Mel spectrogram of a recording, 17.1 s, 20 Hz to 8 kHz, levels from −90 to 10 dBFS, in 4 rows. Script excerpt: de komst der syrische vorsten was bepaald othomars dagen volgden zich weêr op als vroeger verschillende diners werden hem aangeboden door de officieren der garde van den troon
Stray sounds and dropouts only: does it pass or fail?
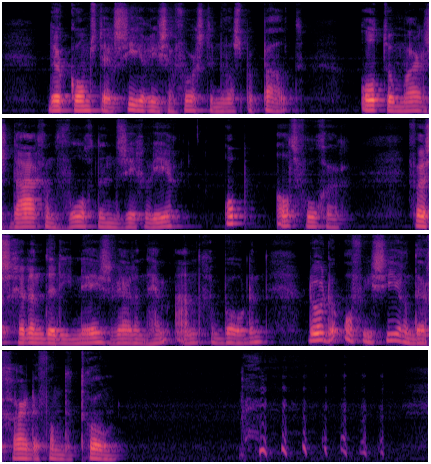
fail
